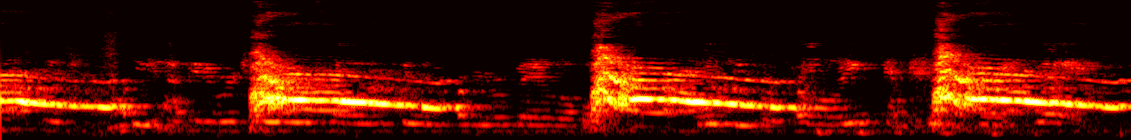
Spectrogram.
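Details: Puppy howling at a woman's voice on an answering machine, three falling, drawn-out howls roughly every one and a half seconds, each starting with a sharp yelp-like onset, with faint speech from the machine between them.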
